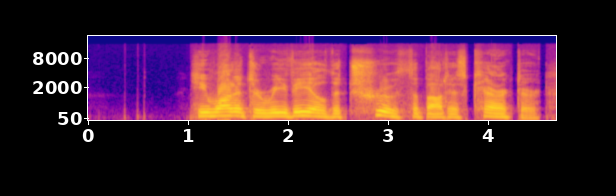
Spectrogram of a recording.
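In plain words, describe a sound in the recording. An elderly man speaks steadily through a microphone.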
